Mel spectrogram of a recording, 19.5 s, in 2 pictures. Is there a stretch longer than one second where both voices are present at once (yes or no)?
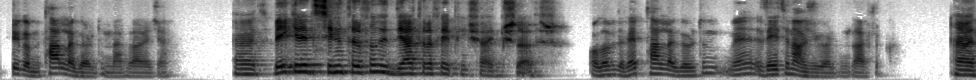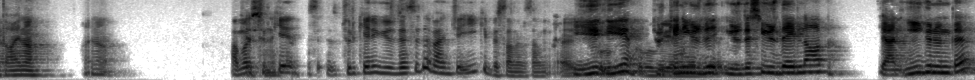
yes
